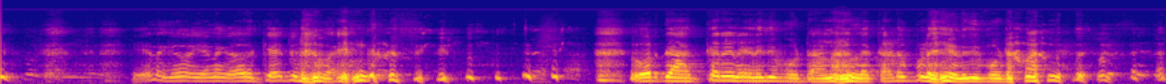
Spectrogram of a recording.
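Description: A man laughs heartily into a microphone through loudspeakers.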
